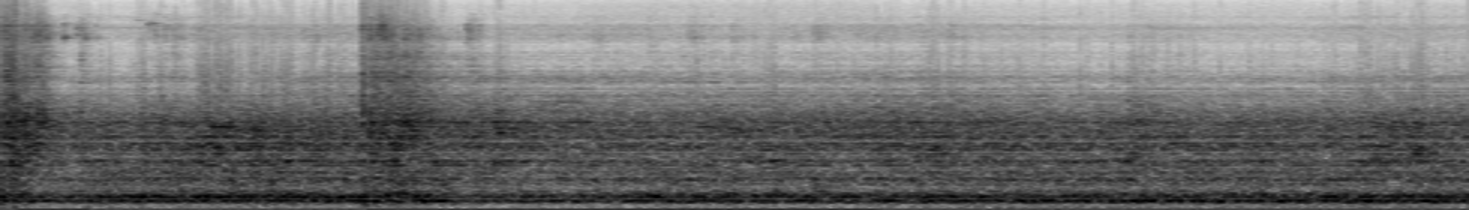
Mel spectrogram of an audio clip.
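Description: A video game plays loud gunfire and explosions through a television speaker.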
